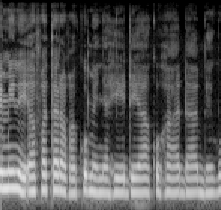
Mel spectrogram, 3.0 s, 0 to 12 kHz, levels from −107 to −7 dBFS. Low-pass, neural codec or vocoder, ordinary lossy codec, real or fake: none; none; none; real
